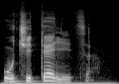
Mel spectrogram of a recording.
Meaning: teacher (female)
- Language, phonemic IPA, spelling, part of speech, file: Serbo-Croatian, /ut͡ʃitěʎit͡sa/, učiteljica, noun, Hr-učiteljica.ogg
